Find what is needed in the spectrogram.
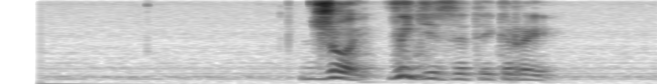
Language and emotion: Russian, angry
